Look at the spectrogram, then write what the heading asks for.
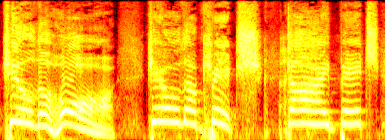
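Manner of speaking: high, loud, drawn-out screams; acted frenzied crowd yell; retold mob shouting. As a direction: bellow it slowly as a murderous mob. Retold mob attacking the woman.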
